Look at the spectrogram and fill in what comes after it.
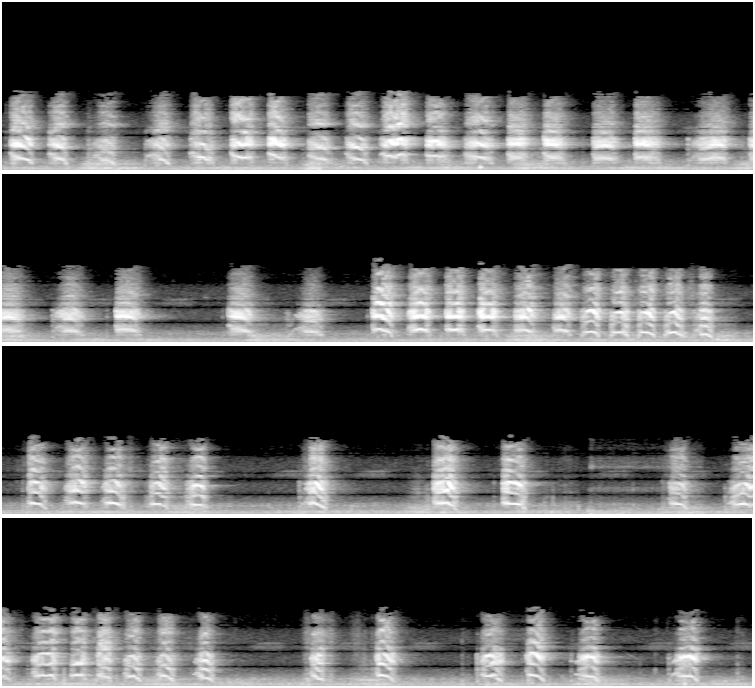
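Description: Harsh, rapid bird distress calls during a hawk's attack on a cuckoo, repeated two to three times a second. There is a short break about nine seconds in, and the calls come more spaced out in the second half.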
